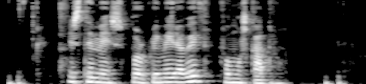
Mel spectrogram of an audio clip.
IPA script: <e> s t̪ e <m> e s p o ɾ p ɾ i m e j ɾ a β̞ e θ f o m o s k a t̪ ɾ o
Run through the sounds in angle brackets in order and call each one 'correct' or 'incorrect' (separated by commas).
correct, correct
